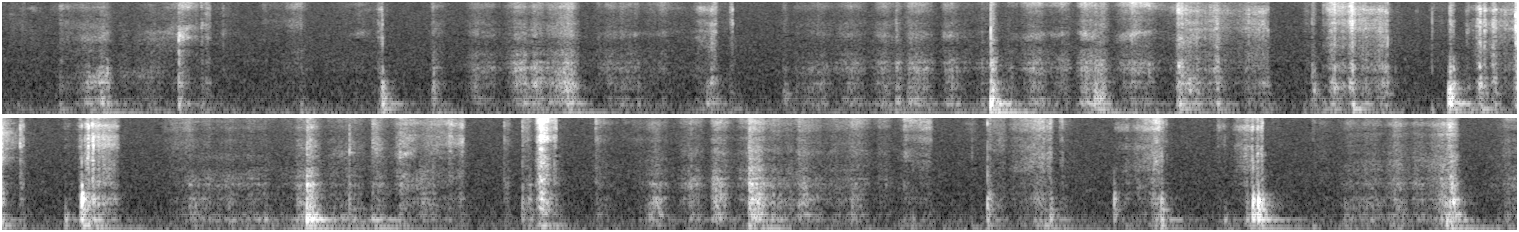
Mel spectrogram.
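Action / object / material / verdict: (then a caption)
scrape / plaster block scraped with a metal pick / plaster / none. A metal pick tool scrapes and digs at a small, solid plaster excavation block held in the hand. Irregular bursts of dry scratching and rasping come in quick, uneven strokes, with a dull mid-low tone and little brightness. The sound stays close and quiet between the sharper scrapes.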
